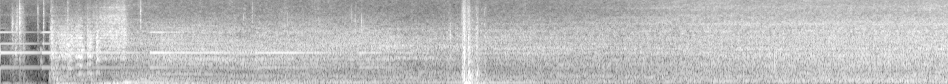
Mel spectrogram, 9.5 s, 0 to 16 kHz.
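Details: Ford F-150 after a fuel pump change and fitting reconnected, started to check for leaks: brief crank, then an even, steady low idle with no misses or knocks; repair appears successful.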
